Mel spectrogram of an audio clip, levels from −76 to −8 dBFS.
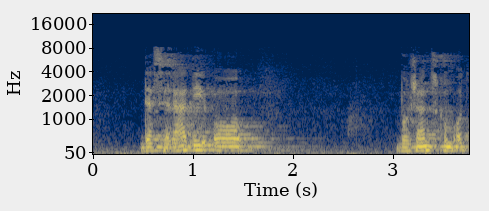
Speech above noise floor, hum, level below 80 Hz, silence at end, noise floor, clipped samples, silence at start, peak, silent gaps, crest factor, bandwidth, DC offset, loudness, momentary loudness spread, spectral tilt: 23 dB; none; -44 dBFS; 0 s; -42 dBFS; under 0.1%; 0 s; -6 dBFS; none; 16 dB; 8.4 kHz; under 0.1%; -20 LUFS; 18 LU; -6.5 dB/octave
